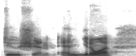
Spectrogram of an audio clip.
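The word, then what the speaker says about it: Dušan: First of all, his name is not spelled this way, but his name is Dushin. It's D-U-S-A-N, but I guess they pronounce it in the movie Dushin.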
